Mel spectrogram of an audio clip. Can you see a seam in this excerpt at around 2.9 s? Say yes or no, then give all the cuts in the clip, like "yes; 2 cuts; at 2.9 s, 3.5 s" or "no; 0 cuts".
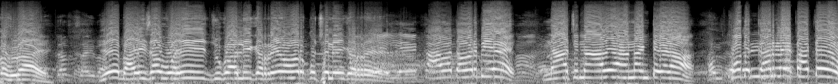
no; 0 cuts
